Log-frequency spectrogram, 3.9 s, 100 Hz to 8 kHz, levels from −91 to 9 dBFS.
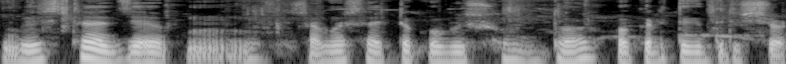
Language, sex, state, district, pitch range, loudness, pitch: Bengali, male, Tripura, Unakoti, 115-130 Hz, -19 LUFS, 120 Hz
